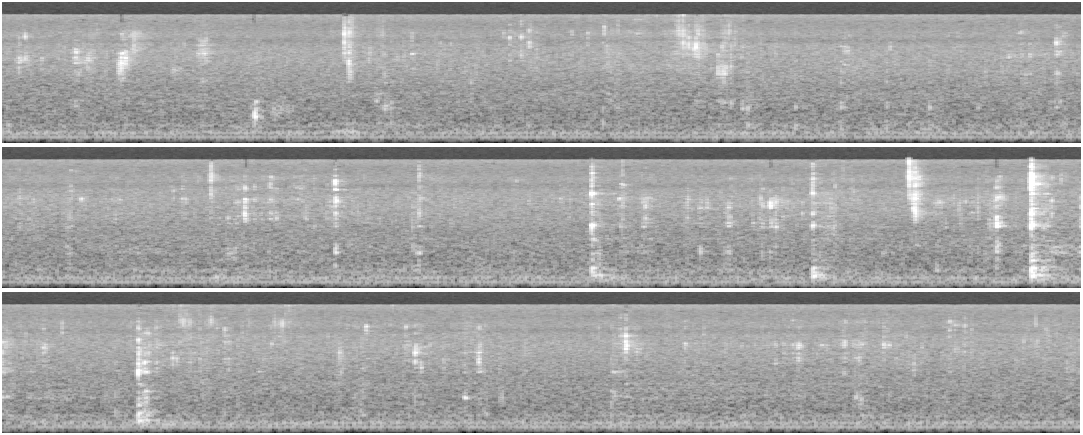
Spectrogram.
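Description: Faint chewing and mouth sounds of a person eating, with scattered sharp clicks of a fork against a plate, a few louder ones about halfway through. A steady low hum runs underneath.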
